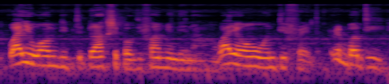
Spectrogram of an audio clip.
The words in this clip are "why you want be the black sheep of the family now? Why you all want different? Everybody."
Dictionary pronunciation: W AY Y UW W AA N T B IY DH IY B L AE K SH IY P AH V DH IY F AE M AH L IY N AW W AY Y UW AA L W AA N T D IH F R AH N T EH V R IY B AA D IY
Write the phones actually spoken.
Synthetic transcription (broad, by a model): W AY Y UW W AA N B IY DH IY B L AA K SH IY P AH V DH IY F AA M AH L IY N AW W AY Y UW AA N W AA N D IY F R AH N T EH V R IY B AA D IY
